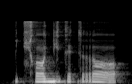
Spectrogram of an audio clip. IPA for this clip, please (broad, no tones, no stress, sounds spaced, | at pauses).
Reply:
t͡ɕʰ ɔ bʲ ɔ k ɛ k r ɔ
